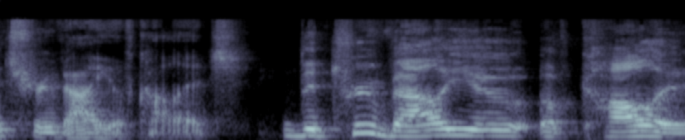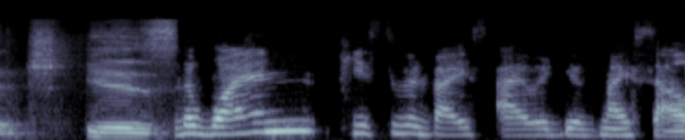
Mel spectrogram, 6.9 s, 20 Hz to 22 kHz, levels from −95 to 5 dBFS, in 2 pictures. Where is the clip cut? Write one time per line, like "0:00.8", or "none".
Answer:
0:01.3
0:04.3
